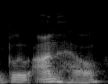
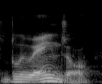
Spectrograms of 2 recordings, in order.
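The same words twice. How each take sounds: First: The name is pronounced the Spanish way. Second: The name is pronounced the English way. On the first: "my textbook Spanish tells me that it would be Blue Angel" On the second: "or in English"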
